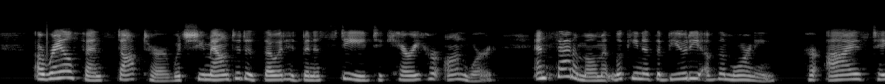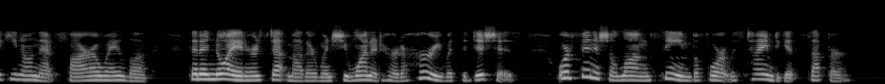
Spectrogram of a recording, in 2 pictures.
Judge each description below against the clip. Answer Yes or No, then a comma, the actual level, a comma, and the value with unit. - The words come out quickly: Yes, fast, 215 wpm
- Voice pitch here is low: No, high, 210 Hz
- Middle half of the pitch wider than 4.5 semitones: No, average, 3.9 semitones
